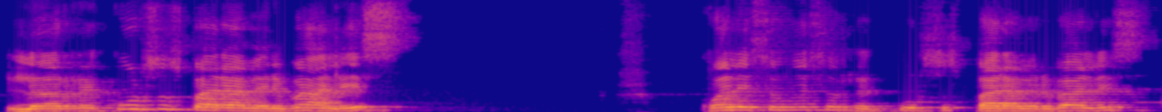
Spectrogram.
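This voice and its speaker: A man's voice: high-pitched, darkish tone, highs cut off. Man teaching in an echoey room. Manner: addresses teachers as "maestro", asks questions and repeats key terms slowly. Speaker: teacher leading an exam prep class. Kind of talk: exam review lesson.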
